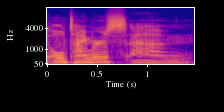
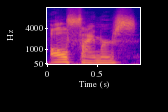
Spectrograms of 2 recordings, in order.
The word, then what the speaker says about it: Alzheimer's: its onset alzheimer disease i've heard people mispronounce this they say old-timers it's alzheimer's and it's named after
